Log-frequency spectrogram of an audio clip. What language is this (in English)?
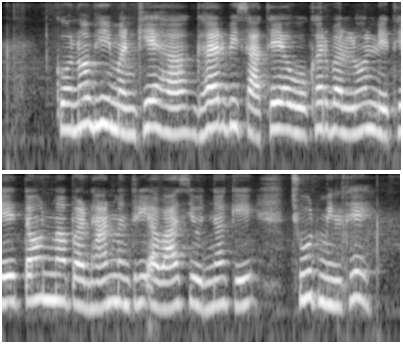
Chhattisgarhi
